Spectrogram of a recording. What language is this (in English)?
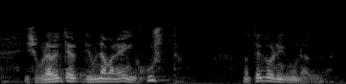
Spanish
